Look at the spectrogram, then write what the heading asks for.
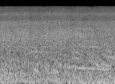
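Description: Steady broadband rush of the Jangkar waterfall in Lundu, Sarawak, a dense continuous roar of falling water filling the scene at close range.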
